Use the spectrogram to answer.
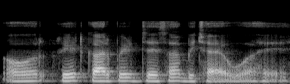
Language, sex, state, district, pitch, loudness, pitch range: Hindi, male, Maharashtra, Gondia, 155 Hz, -19 LUFS, 145-160 Hz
